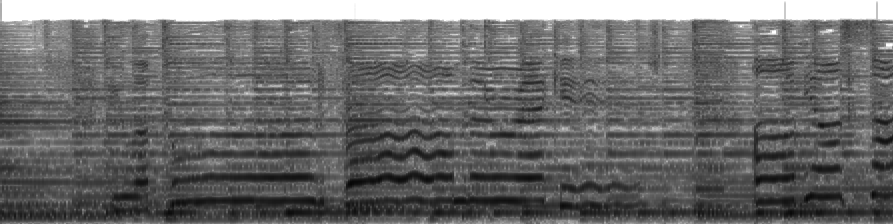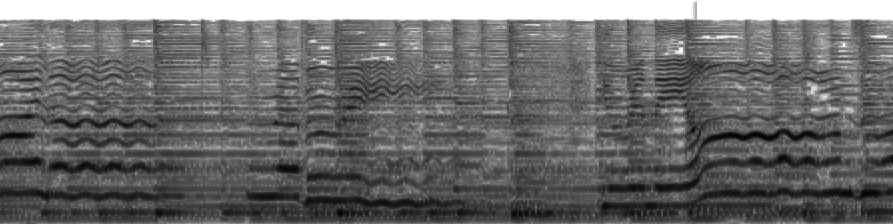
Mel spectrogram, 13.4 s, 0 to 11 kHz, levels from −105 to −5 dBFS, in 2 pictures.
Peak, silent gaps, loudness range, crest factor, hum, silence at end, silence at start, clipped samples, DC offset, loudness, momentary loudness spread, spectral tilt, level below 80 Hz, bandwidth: 0 dBFS; none; 2 LU; 12 dB; none; 0 s; 0 s; under 0.1%; under 0.1%; -13 LUFS; 9 LU; -4.5 dB/octave; -44 dBFS; 8.4 kHz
